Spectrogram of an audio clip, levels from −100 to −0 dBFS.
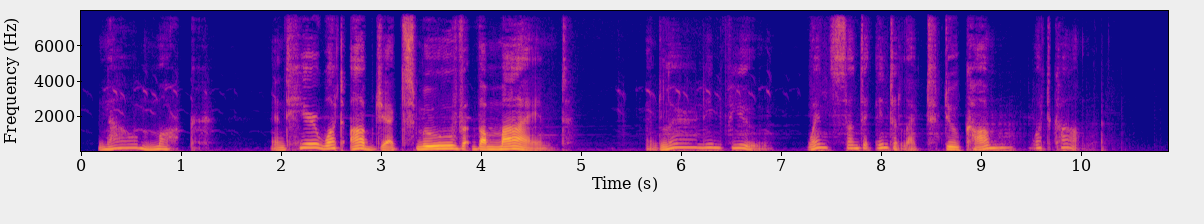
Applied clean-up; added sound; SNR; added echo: neural mask model RNNoise.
